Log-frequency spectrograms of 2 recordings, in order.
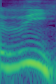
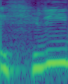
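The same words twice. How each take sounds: First: री as "rih", r first and h after; correct reading. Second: ह्री with the h sounded before the r; wrong reading. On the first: Teacher showing learners how to read it, correct reading. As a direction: begin री on the r, breathe the h at the end. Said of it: "हम लोग इसे पढ़ेंगे री". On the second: Teacher warning learners how not to read it, wrong reading. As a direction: start ह्री on an h, then "ri". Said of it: "ह्री नहीं पढ़ेंगे". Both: Shown as a demonstration.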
